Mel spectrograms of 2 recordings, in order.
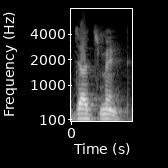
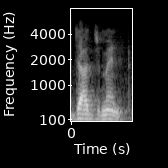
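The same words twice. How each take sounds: The two takes are said the same way.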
